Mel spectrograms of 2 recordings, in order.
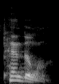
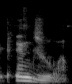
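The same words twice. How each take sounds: First: The middle consonant sounds like a plain D. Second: The middle consonant sounds like a J. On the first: The speaker calls it right. "It's pendulum" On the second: The speaker calls it wrong. "There's no G, there's no J in it. Why do you say pendulum?"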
